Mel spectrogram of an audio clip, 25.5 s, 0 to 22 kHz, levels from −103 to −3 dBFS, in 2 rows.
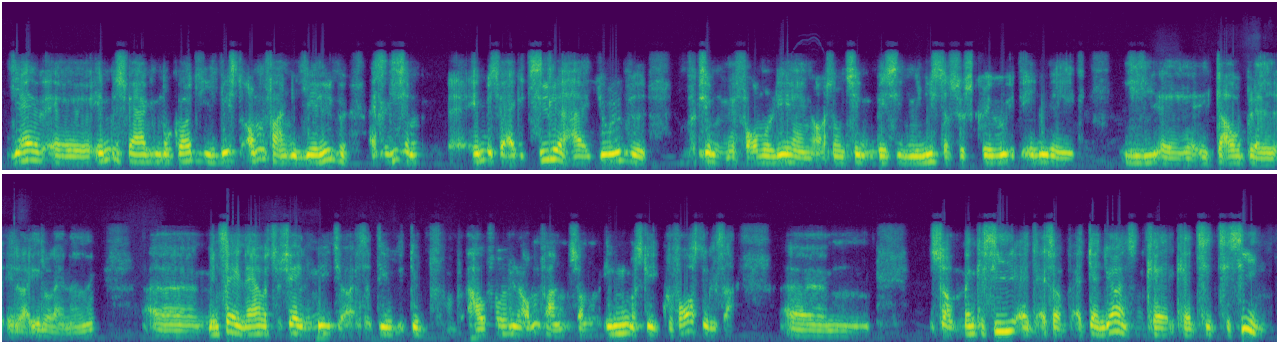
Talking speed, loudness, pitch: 175 wpm, -18 LUFS, 255 Hz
